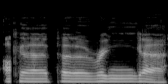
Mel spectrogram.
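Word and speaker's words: Onkaparinga: had cuz that was Anker Porringer? Yeah, well, it's a big word. Like I failed tape, remember? I had to almost clap the syllables in my head. Okaparinga.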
